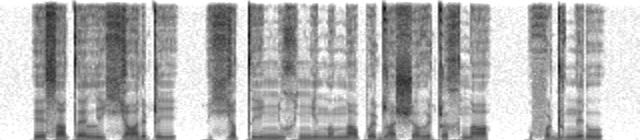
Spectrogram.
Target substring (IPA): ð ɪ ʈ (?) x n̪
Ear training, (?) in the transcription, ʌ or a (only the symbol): ʌ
